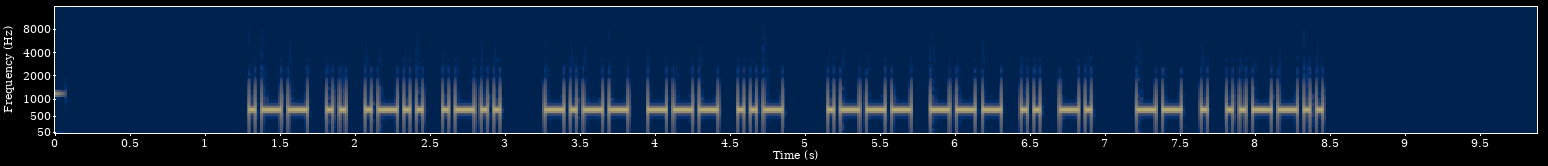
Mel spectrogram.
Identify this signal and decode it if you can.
Morse code, heard as a keyed tone, about 28 wpm, 700 Hz. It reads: WILL YOU JOIN ME?
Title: Sentences from Top 1400 Words 28wpm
